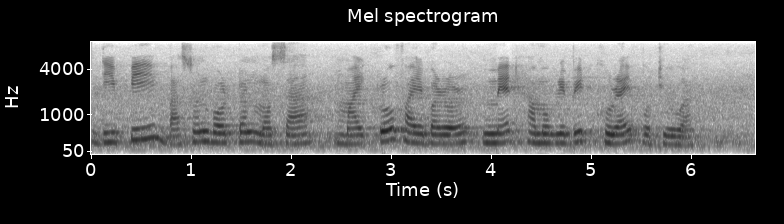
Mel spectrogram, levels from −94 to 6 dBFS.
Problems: constant background noise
